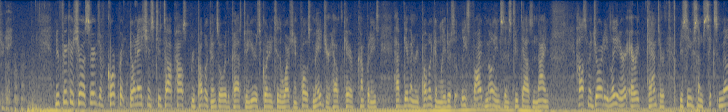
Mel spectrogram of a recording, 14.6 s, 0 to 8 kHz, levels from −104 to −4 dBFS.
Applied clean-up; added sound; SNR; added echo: none; Accelerating, revving, vroom; 1 dB; none.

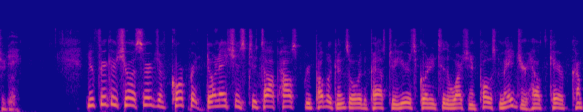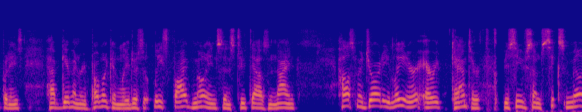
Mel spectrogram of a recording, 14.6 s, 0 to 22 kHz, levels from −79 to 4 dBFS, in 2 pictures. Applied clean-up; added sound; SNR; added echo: neural mask model Resemble Enhance denoiser.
